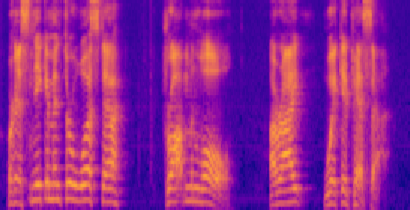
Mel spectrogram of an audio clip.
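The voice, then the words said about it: Put-on New England accent. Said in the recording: “the New England accent”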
